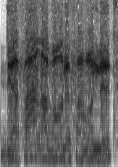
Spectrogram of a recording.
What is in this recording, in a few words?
voice message driver wounded, crew tanks german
